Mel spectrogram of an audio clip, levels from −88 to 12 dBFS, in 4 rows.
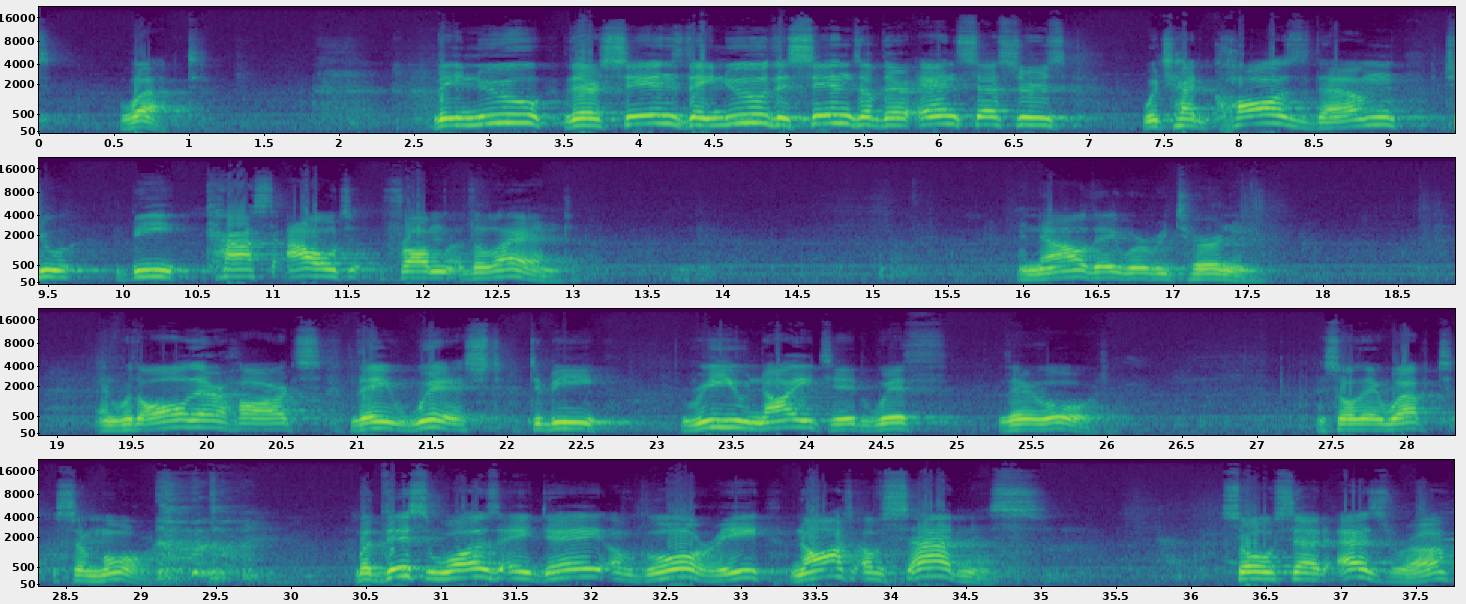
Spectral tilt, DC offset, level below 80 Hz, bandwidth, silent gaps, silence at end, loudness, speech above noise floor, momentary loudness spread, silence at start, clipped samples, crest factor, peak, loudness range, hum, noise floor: -5.5 dB/octave; under 0.1%; -56 dBFS; 14.5 kHz; none; 0 s; -12 LUFS; 34 dB; 13 LU; 0 s; 0.1%; 12 dB; 0 dBFS; 6 LU; none; -45 dBFS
